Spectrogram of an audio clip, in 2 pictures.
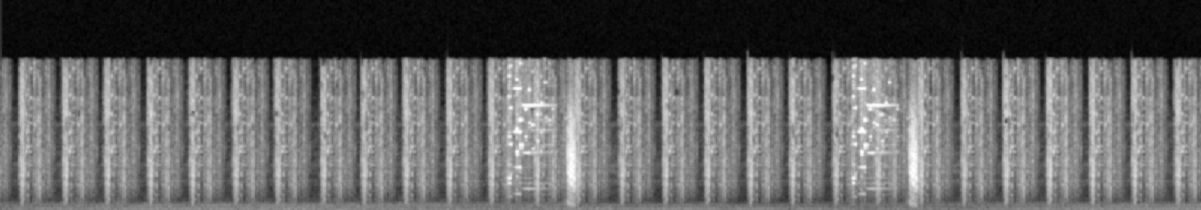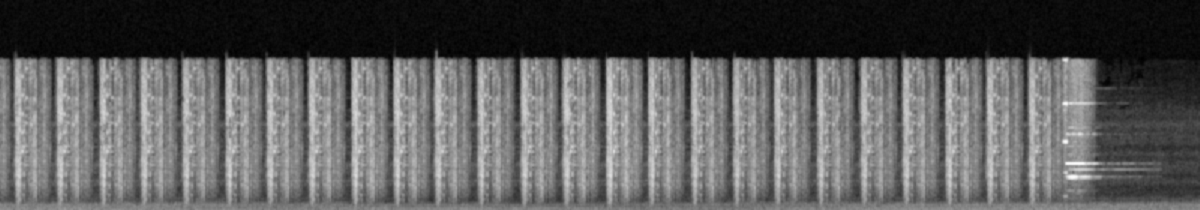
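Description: Quick footsteps patter steadily on stone.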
